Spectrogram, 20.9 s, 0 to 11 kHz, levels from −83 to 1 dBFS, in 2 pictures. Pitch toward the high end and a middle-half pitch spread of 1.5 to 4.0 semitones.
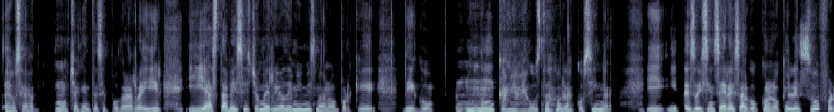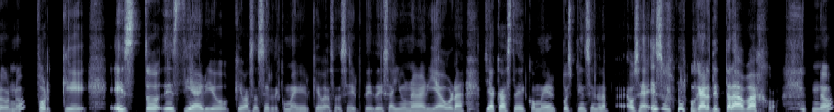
No: high, 195 Hz; average, 4.8 semitones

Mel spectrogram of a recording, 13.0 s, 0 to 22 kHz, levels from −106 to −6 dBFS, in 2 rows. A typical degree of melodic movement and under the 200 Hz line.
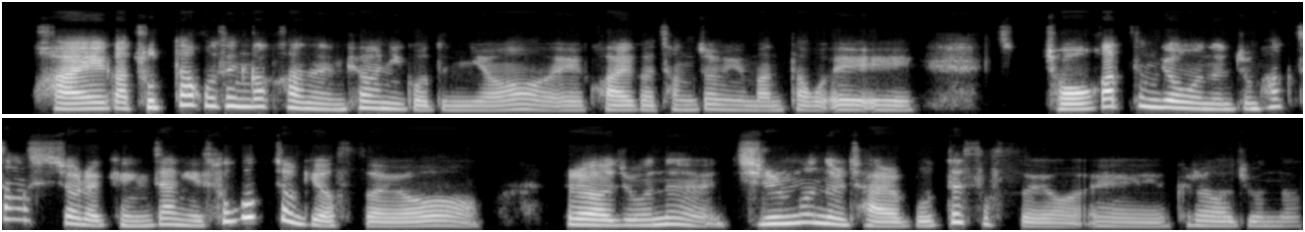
No: wide, 6.1 semitones; medium, 185 Hz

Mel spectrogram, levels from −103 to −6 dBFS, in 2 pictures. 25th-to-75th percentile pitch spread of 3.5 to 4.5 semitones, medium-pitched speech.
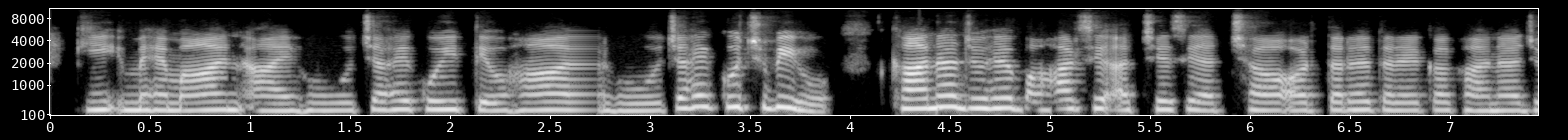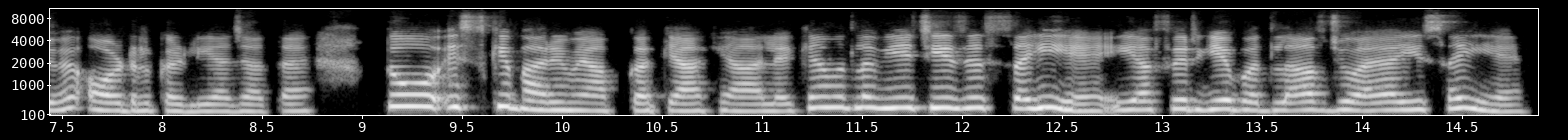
No: average, 4.0 semitones; high, 245 Hz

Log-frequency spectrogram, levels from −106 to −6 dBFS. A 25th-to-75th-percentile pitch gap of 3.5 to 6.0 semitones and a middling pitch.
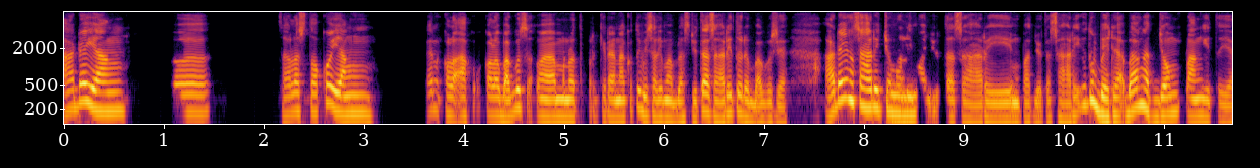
Yes: average, 4.9 semitones; medium, 160 Hz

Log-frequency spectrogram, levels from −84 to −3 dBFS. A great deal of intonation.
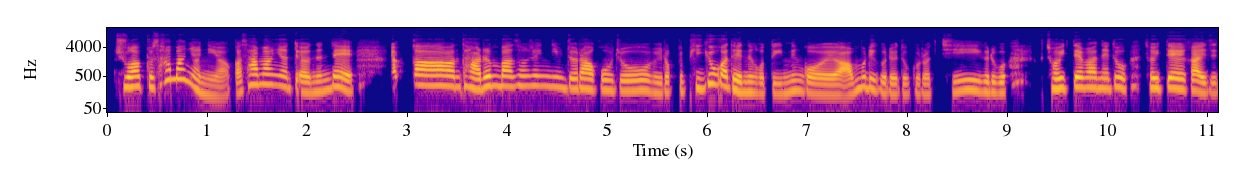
Yes: wide, 6.4 semitones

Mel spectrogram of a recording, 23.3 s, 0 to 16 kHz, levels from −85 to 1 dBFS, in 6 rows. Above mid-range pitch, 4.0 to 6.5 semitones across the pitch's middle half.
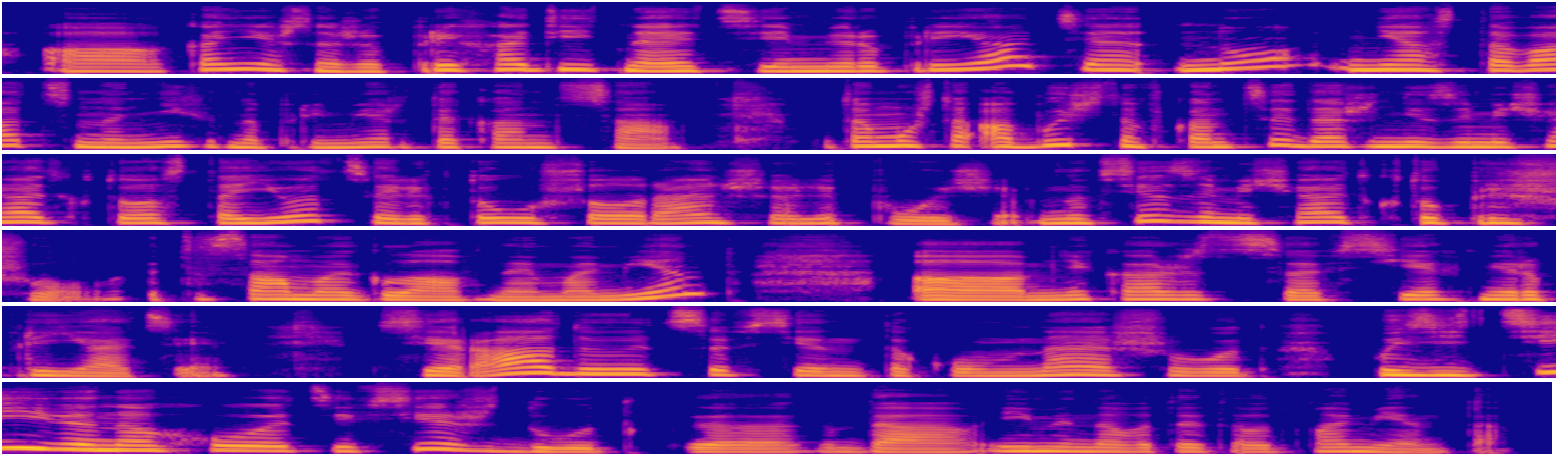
Yes: high, 195 Hz; average, 4.6 semitones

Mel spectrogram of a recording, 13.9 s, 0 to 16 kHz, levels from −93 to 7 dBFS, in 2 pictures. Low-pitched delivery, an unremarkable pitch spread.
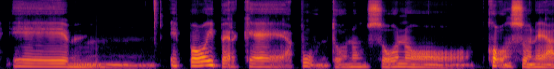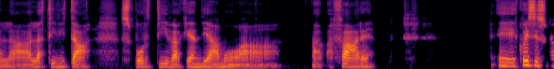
No: medium, 160 Hz; average, 5.0 semitones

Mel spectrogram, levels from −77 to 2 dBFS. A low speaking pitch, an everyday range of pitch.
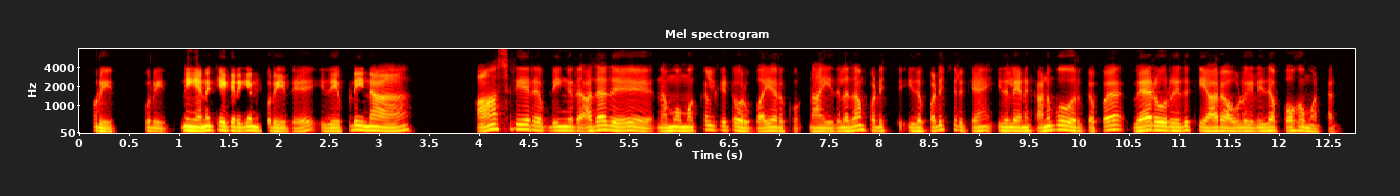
Yes: low, 120 Hz; average, 3.3 semitones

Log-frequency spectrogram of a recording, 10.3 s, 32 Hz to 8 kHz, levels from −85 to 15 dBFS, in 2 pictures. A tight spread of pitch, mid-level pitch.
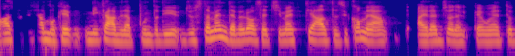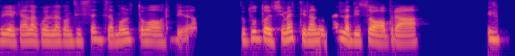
Yes: narrow, 1.8 semitones; medium, 145 Hz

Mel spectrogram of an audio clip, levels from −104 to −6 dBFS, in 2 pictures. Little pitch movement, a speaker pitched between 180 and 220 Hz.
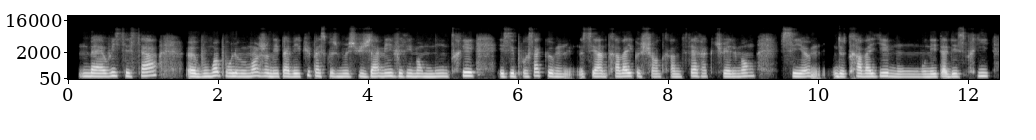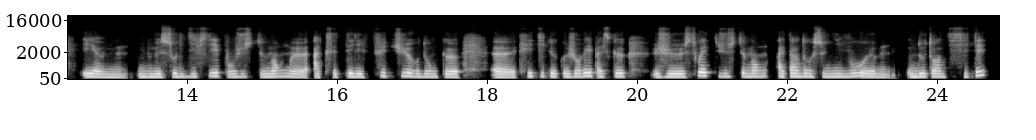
Yes: narrow, 2.1 semitones; medium, 185 Hz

